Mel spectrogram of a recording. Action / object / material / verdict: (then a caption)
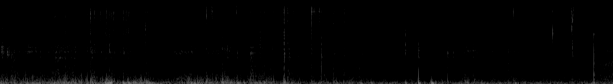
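scrape / whole husked coconut shell / coconut shell / none. Fingernails scratch and tap the shell of a whole brown husked coconut. The sound is a quiet, steady, low-heavy rustling scrape with scattered short, bright ticks from the taps.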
